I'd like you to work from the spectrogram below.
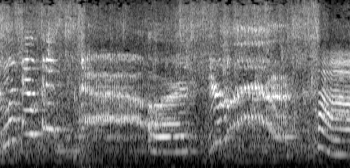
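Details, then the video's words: A pet Yellow-naped amazon parrot living in New Jersey sings opera in the shower: wavering, drawn-out tonal notes rising and falling in arcs over a steady broadband hiss of running water. "talking Parrot singing opera in the shower"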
